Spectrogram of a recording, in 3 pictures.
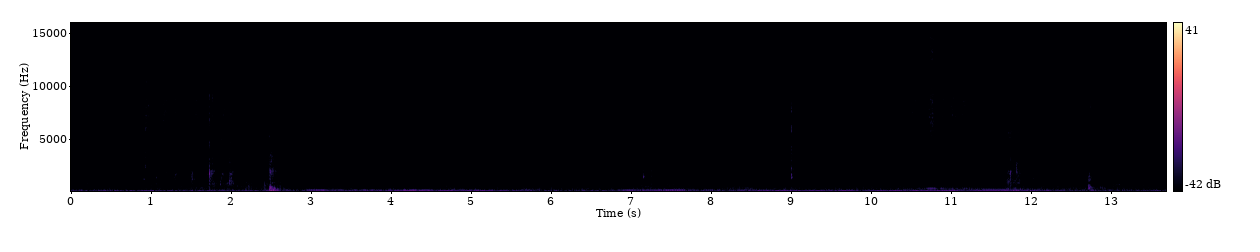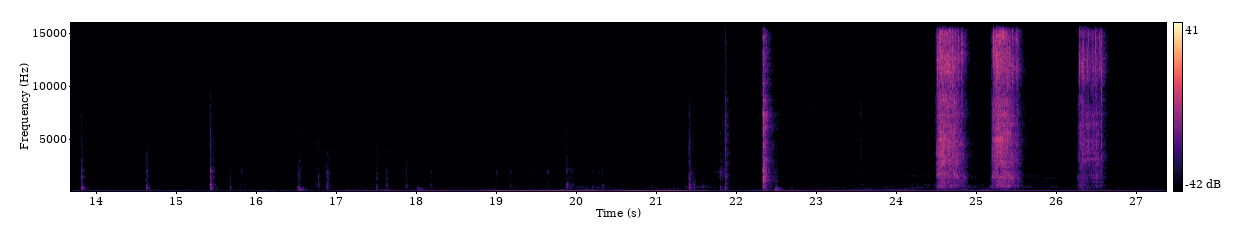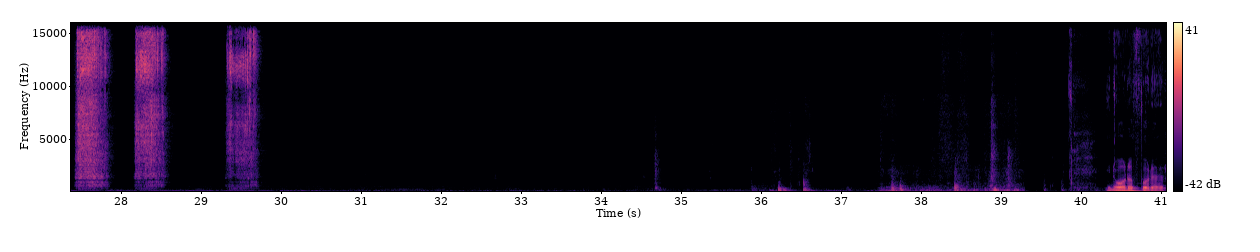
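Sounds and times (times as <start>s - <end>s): cordless ratchet running: 24.5s - 25.6s, 26.3s - 26.7s, 27.4s - 28.6s, 29.3s - 29.8s.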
